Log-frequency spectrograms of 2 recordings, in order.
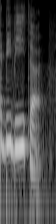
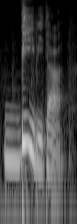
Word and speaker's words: bibita: Attenzione, la pronuncia non è bibita, ok? È bibita.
